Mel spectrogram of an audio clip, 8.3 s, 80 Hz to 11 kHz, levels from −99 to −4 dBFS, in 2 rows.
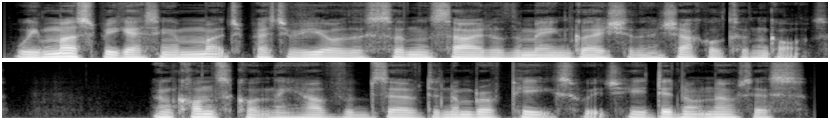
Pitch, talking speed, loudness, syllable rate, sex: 115 Hz, 230 wpm, -21 LUFS, 6.3 syllables/s, male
